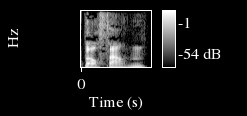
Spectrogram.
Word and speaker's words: Bellefontaine: where something that is logically called Bellefontaine is called Bellefountain, you know, and a town called Marseille is called Marcelles.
